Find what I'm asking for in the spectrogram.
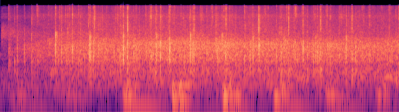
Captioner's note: audience applauding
